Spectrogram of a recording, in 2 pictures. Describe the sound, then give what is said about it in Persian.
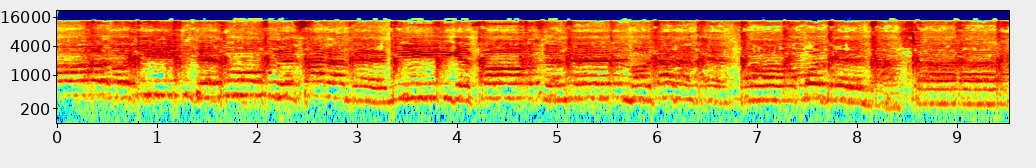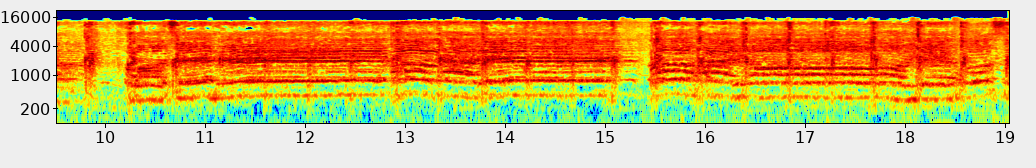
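A group of Basij women sing an anthem in praise of compulsory hijab in unison inside a metro car, loud, their voices carrying a steady melody for the whole stretch with only brief breaths between lines. “خواهرای بسیجی جمع شدن توی واگن مترو و اونجا دربست گرفتن واگن و همه با هم سرودی در مده هجاب اجباری خوندن گوش بدین گروه سرود فاطمه کماندوهای مترو سواره الان که تقدیم میکند”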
